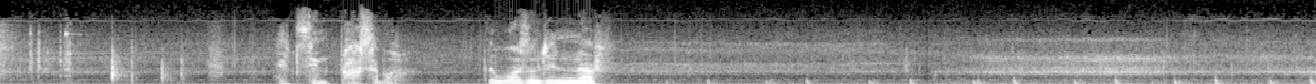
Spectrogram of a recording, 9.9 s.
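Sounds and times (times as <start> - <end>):
constant hissing hum: 0.0 - 9.8
speech: 2.2 - 4.7
heartbeat heard through a stethoscope: 4.6 - 9.8.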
